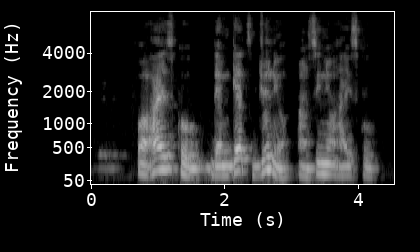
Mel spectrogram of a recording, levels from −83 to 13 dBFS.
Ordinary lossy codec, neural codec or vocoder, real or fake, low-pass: none; codec, 16 kHz, 4 kbps, FreqCodec, larger model; fake; none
